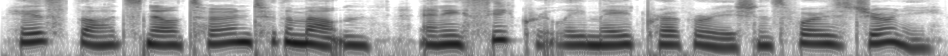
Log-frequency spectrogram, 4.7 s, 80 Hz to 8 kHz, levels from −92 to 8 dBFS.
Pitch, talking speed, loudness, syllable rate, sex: 215 Hz, 190 wpm, -16 LUFS, 5.2 syllables/s, female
